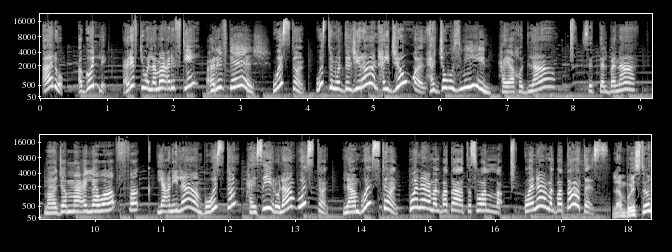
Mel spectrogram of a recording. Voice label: Old woman, gulf saudi arabia riyadh female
